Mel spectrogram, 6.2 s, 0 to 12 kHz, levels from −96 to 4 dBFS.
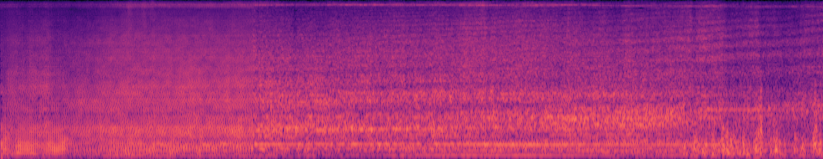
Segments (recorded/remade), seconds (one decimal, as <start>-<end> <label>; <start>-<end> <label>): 0.0-1.9 remade; 1.9-6.2 recorded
